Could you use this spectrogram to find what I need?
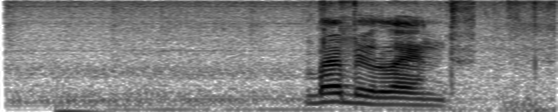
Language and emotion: Russian, neutral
